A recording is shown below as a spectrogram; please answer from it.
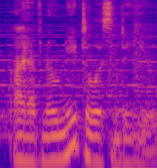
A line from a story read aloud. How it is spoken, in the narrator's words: Kijinga says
